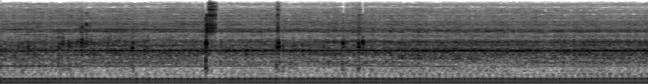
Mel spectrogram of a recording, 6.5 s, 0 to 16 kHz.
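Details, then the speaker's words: Kawasaki W650 twin idling cold in about 10-degree weather, not yet fully warmed, with a light regular tap about four times a second. The knock grows as the engine warms; the valves were already adjusted. The owner suspects drive/driven cam gear mesh needing adjustment. "это на холостом ходу но он еще не до конца прогрелся пока"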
